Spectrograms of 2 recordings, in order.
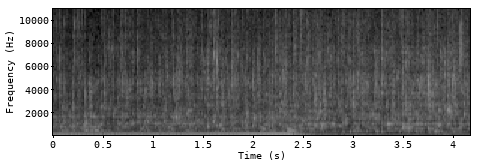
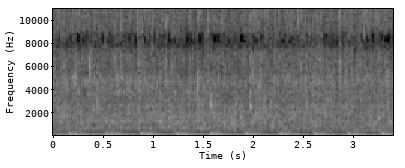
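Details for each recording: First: Crawl-space sump pump in Chicago after the old check valve was replaced with a quiet check valve: pump hum runs steady then cuts off, water settles, and no bang follows; banging at cycle end is fixed. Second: Sump pump system in a crawl space: rhythmic low booms, about three a second, with rushing water for 20 seconds or more after the pump shuts off, from a faulty check valve.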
